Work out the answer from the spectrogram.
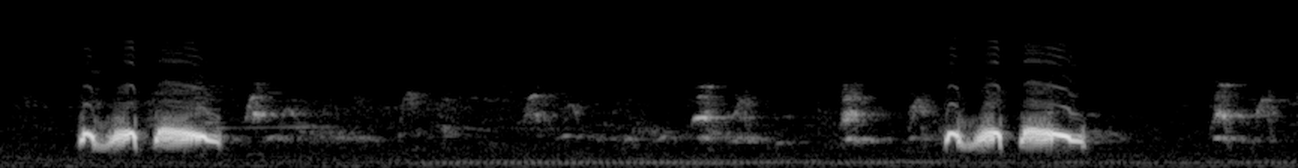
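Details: Spotted dove giving the giọng đồng thúc đấu call, a thổ bầu voice used with a decoy to lure wild doves: a low two-part coo phrase, a long pause with soft scattered chirps, then the coo phrase again.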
